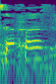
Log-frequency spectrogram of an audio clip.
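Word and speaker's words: Safire: And William Sapphire, as you know, am I pronouncing the name correctly? – Yes. – Sapphire? – Yes.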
